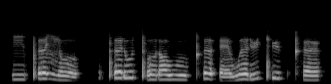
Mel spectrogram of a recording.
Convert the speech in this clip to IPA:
i˧pʼə˥ɮo˧˩ | tʼə˥ɾu˥ tʼo˧ɾɔ˧wu˧˩ kʰə˥˧ʔɛ˩˧wə˥˧ ɾy˥tʼy˥˧pkʰœ˧

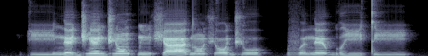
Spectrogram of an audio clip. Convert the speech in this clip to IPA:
kiː˨nɛ˦ d͡ʒɛ̃˦d͡ʒɔ̃˦ k͡pĩ˨ʃaː˧dɔ̃˨ ʃɔ˧d͡ʒo˦ | və˨nɛ˧ ɡʷiː˦tiː˧

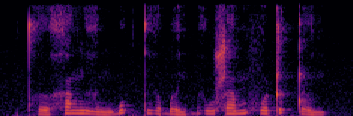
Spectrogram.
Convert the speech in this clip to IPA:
t̪ʰəː˨˩˨xa˧ŋ ɣɨ˨˩˨nɓo˦˥k̚t̪i˧ə̯ ɓə˨˩˦jɓɨ˧wʂa˧˥mfo˧˥ ʈə˦˥k̚ʈə˨˩j

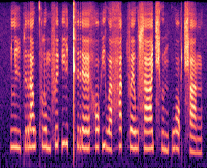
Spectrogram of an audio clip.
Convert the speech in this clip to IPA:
liː˨˩pra˦˥w kʰlo˨˩mfe˦˥ʔ ji˥˩t̚kʰrɛː˧hɔ˦˥ʔ ju˨˩a̯ ha˥˩t̚fɛː˧w saː˦˥t͡ɕʰɯ˨˩ŋ kwɔ˦˥ʔt͡ɕʰa˨˩ŋ

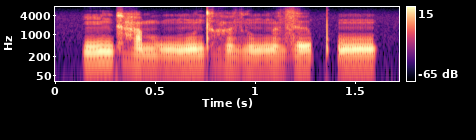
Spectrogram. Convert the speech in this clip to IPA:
ĩɡʱamuŋ ũdʱɐ̃zũŋɐ̃ zɘ pʼũ

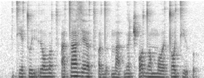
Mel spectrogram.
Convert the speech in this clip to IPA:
tʲaturʲu lˠʉt͡sʼata zɛɐ̯ t͡sʼʌdʌʔmaʔ ɡat͡ʃʼɔ dɒ mɔɐ̯ tɔ tʲʊʔ

